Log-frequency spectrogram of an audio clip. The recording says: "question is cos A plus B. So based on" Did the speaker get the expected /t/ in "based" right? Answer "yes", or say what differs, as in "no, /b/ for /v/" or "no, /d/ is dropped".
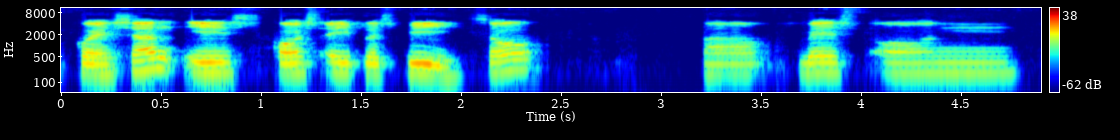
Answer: yes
